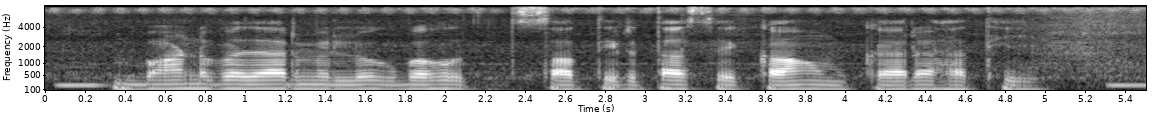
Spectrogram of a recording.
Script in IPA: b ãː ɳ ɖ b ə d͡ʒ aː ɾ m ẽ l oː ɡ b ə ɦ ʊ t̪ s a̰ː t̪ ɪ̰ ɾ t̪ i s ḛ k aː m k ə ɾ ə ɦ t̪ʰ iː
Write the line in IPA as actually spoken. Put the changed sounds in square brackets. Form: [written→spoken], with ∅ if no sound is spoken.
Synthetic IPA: b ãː ɳ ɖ b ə d͡ʒ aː ɾ m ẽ l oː ɡ b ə ɦ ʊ t̪ s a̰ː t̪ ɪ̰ ɾ t̪ [i→a] s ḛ k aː m k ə ɾ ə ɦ t̪ʰ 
